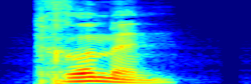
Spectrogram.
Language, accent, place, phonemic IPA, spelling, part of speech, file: German, Germany, Berlin, /ˈkʁʏmən/, krümmen, verb, De-krümmen.ogg
- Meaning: to bend (a finger etc.); to writhe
